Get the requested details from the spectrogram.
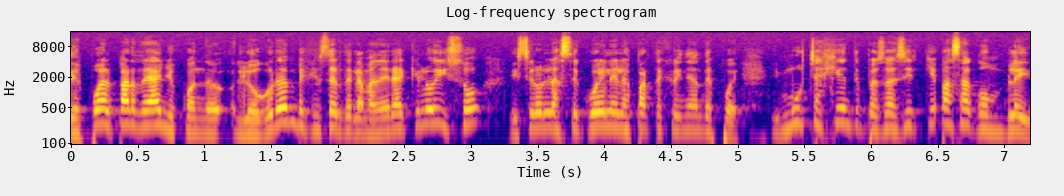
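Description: Speaking very fast in a Chilean accent, a man uses a high pitch with ordinary pitch variation. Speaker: comedian. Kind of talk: casual debate.

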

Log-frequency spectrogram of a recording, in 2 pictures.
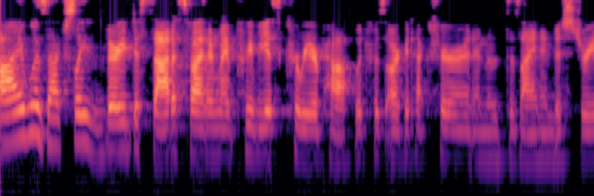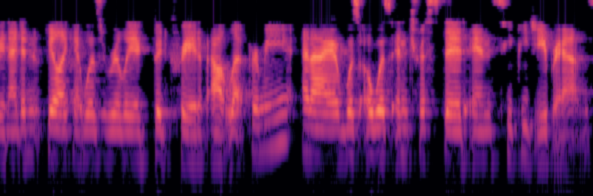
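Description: An American accent at a fairly quick pace, with ordinary pitch variation and hardly any pauses. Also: woman, very deep, low pitch for a woman. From US West Coast, Oakland, California. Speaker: olive oil producer and founder. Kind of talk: interview.

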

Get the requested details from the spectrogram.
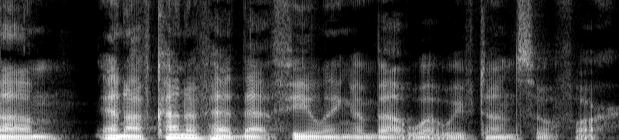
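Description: This man's voice is fairly low in pitch with a dark, mellow tone. He speaks at a fairly quick pace. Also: very clean recording, silent background. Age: 40s. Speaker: spiritual podcast co-host. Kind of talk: spiritual discussion. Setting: studio.

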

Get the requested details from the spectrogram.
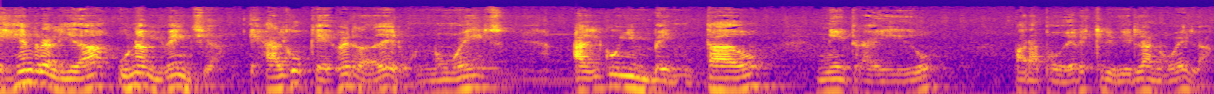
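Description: With audible room echo, a man speaks at a fairly slow pace in a medium pitch with ordinary pitch variation. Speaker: live stream host. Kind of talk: casual chat.

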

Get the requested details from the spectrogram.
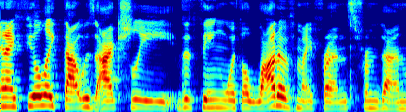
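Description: A loud woman's voice, bright and sharp, at a fairly quick pace. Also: very clean recording, silent background. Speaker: podcast host. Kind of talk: casual chat.

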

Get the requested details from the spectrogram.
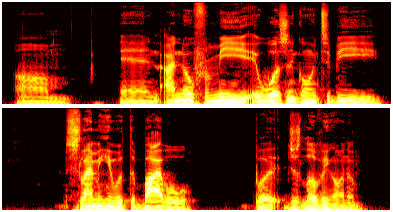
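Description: On a very clean recording with a silent background, a man with a very deep, low voice talks at a fairly slow pace, using fairly even intonation and long, frequent pauses. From Caribbean family background. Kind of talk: casual chat.

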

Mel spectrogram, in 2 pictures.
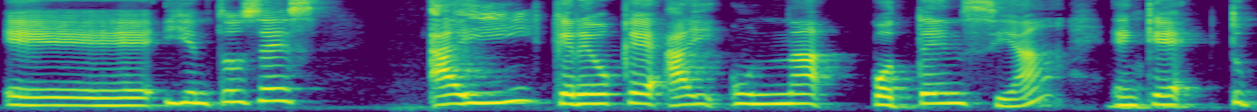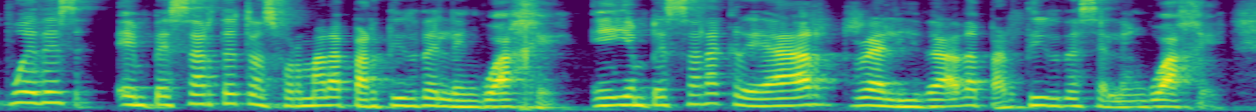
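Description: Here a woman talks with an ordinary speaking voice and ordinary pitch variation. Her pitch is fairly high and her pace fairly slow. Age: 40s. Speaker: workshop leader on childfree choice. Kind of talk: casual chat.

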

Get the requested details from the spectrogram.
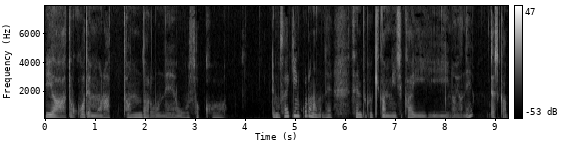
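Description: A woman speaks at a very slow pace. Her pitch is very deep and low, with ordinary variation. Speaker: solo podcaster. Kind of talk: casual solo monologue. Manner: apologetic, casual, laughs often.

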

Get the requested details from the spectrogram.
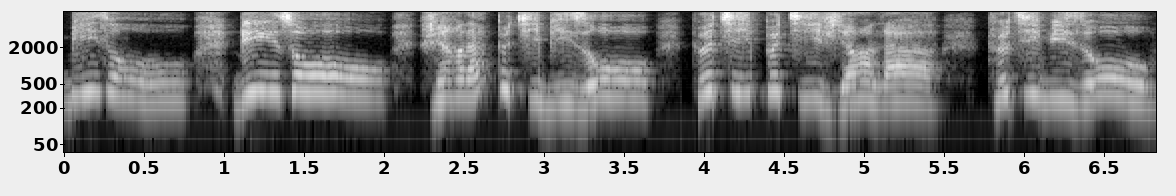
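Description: A put-on character voice, pitched high and delivered at a very slow pace. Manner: coaxing, calling to an invisible fly.

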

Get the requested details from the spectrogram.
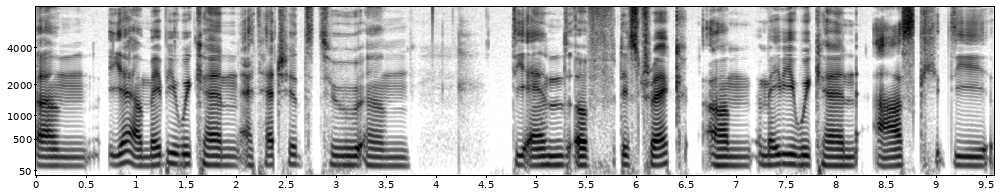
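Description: A man with a German accent speaks in a dark, mellow tone and monotone, flat intonation, the sound dry and close with no echo. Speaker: podcast host. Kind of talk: casual interview. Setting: empty club. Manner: hesitant, many fillers.

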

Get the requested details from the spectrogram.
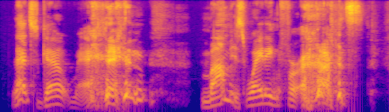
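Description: The clip carries a natural reading voice.

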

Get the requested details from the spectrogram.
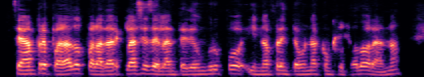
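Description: A man's normal speaking voice at a fairly quick pace, dry and close with no echo. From Tabasco, Mexico. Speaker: university student interviewer. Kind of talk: interview.

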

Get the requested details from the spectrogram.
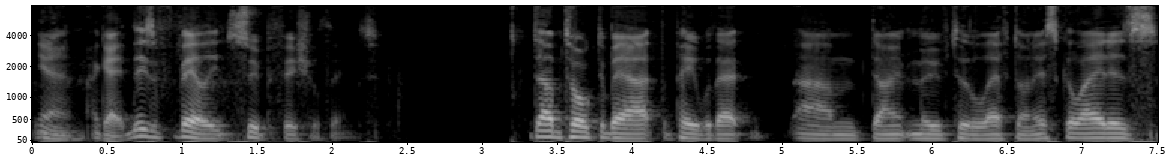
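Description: Someone talks at a fairly quick pace with an Australian accent. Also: man. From Australian Capital Territory. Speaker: guest podcaster. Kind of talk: casual chat.

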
